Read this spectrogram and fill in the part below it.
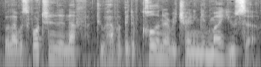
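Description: Man playing brisk, deferential butler. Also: medium pitch, expressive, natural voice. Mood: deferential, obliging. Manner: formal, servile courtesy. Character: deferential, polite male butler and cook. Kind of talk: old-time radio drama acting.

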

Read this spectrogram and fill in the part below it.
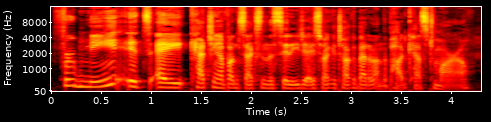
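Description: A woman's voice: fairly low pitch, expressive, quick pace, a bit bright. A woman co-hosting a podcast in casual chat, blunt and teasing, swearing freely. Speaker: podcast co-host.

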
